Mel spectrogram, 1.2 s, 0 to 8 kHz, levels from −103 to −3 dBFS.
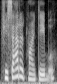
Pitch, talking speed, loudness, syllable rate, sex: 215 Hz, 260 wpm, -16 LUFS, 5.8 syllables/s, female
